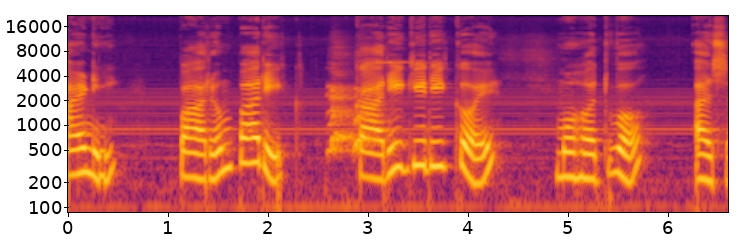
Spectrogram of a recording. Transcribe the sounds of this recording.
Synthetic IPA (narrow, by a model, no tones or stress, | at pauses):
aɽ̃i | paɾəmpaɾik | kːaɾiɡiɾikəj | məɦət̪ʋə | əs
